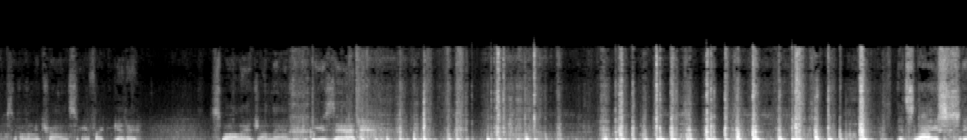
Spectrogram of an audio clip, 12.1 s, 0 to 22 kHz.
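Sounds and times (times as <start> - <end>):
hand plane shaving wood: 3.5 - 11.2.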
